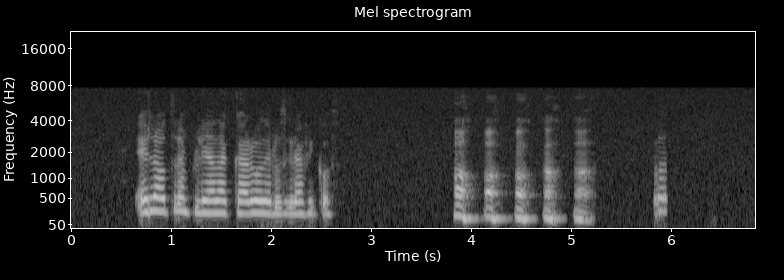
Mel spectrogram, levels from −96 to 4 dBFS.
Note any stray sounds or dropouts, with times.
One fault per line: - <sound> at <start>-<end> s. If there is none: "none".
- laugh at 3.8-5.3 s
- laugh at 5.8-6.0 s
